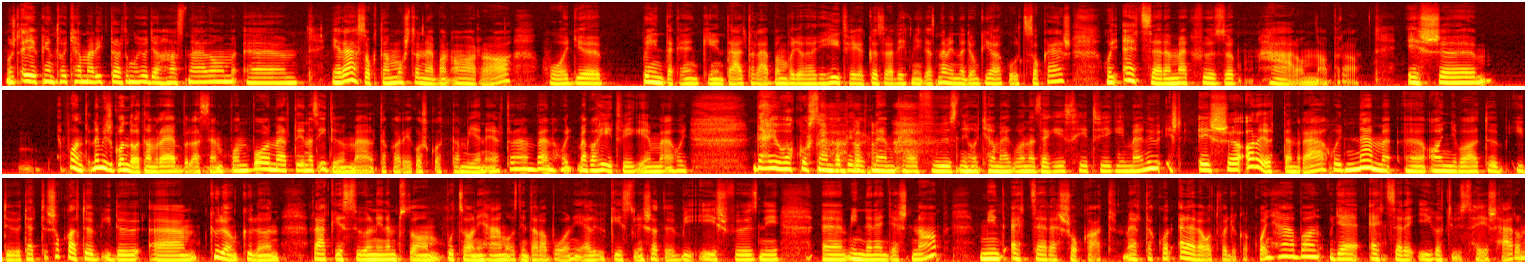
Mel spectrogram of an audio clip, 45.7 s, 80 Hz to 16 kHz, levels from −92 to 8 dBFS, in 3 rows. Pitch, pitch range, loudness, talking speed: 180 Hz, 165-210 Hz, -19 LUFS, 150 wpm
